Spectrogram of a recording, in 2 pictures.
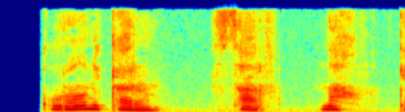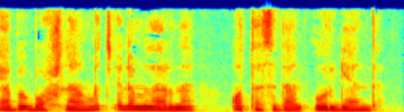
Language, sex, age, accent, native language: Uzbek, female, 19-29, Samarqand, Uzbek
